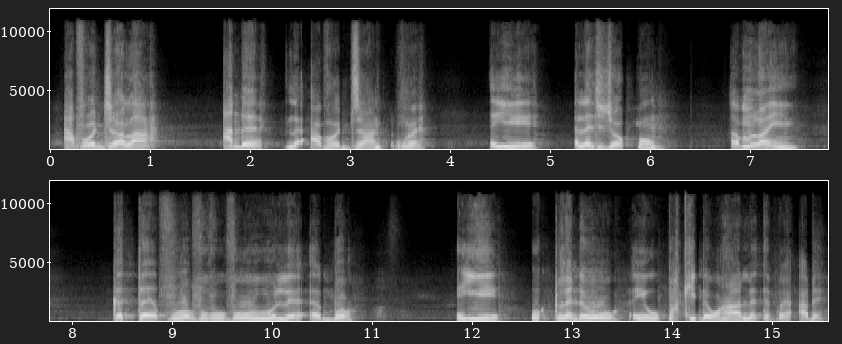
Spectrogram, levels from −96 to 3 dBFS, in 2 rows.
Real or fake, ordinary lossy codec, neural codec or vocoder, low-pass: fake; MP3, 96 kbps; autoencoder, 48 kHz, 32 numbers a frame, DAC-VAE, trained on Japanese speech; 10.8 kHz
